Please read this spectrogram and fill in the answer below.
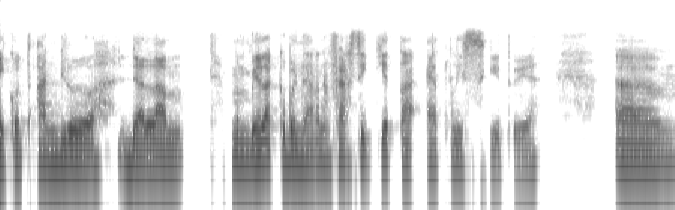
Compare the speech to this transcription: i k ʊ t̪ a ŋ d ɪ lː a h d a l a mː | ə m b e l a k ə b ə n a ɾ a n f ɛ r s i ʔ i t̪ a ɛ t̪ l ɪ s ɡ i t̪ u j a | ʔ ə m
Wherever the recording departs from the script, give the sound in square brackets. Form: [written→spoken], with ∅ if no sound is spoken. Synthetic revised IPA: i k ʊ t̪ a [ŋ→n] d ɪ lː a h d a l a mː | ə m b e l a k ə b ə n a ɾ a n f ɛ r s i [ʔ→k] i t̪ a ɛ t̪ l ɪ s ɡ i t̪ u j a | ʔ ə m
